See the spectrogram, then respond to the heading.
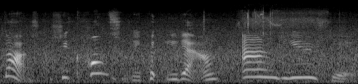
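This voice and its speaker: A high, very animated British woman played by an actress in a radio comedy drama. She is a blunt, prodding workmate who cares more than she admits. Steady rain and hiss sit behind her. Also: measured pace, exaggerated voice. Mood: incredulous. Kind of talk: naturalistic audio comedy drama.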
